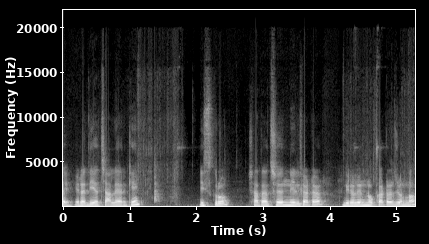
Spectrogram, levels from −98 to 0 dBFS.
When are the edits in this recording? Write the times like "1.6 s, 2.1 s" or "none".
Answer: none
